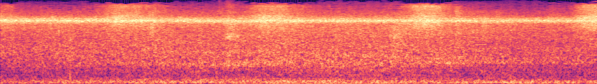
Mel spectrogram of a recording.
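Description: A vehicle engine running steadily with road and wind noise, a continuous low rumble.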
